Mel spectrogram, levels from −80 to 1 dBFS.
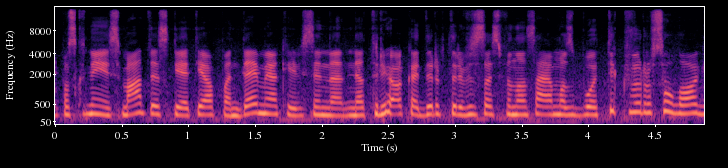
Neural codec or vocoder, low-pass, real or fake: none; 14.4 kHz; real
